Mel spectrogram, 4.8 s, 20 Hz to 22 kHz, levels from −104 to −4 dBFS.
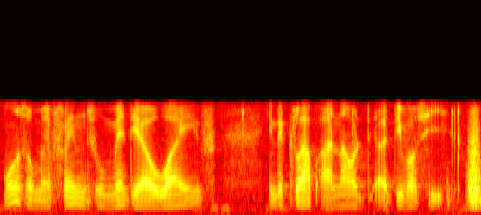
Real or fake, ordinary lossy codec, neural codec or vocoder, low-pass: real; none; none; 3.6 kHz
